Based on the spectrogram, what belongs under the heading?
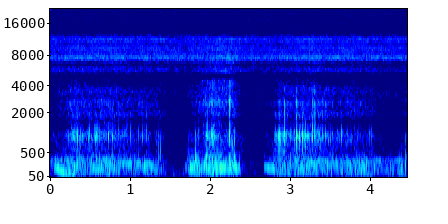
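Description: Gentle, rumbling snores from a sleeping baby, two breaths separated by short quiet gaps.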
